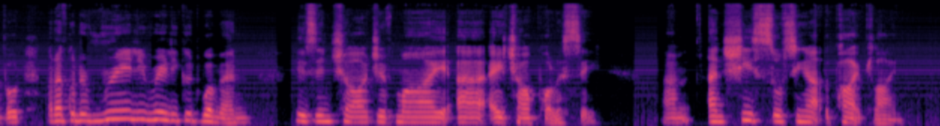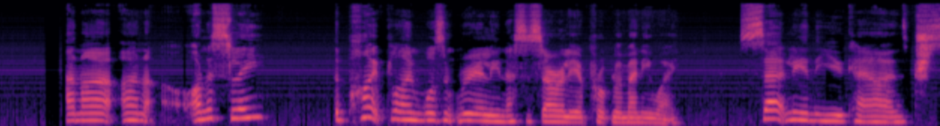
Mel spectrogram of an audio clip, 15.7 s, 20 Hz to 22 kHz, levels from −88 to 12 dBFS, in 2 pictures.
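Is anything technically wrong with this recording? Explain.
Yes, there's computer activity noise under the speech the whole way through: a buzz pulsing around 300 Hz, about 30 dB down, from processor or peripheral load disturbing the shared audio ground.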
